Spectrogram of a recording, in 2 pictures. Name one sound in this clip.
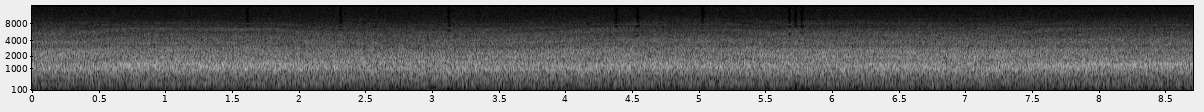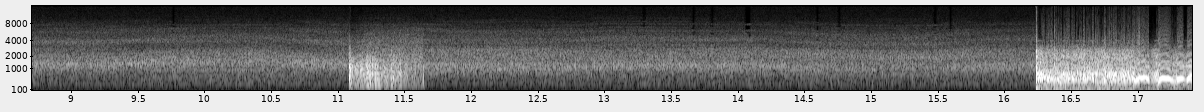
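A helicopter engine and rotor drone steadily from inside the cabin.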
